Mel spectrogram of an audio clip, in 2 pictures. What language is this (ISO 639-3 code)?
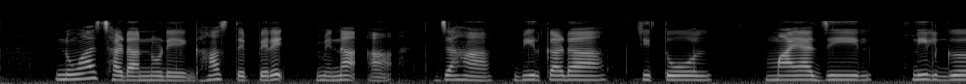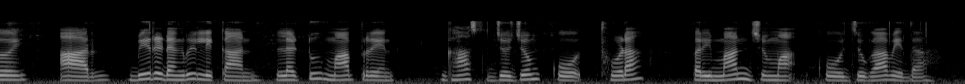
sat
